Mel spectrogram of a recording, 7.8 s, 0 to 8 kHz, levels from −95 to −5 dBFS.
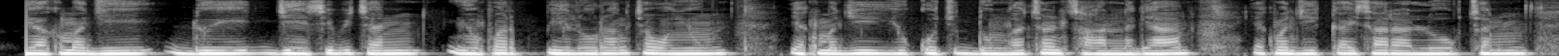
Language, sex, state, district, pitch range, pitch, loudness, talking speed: Hindi, male, Uttarakhand, Uttarkashi, 150-160 Hz, 155 Hz, -12 LUFS, 215 wpm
